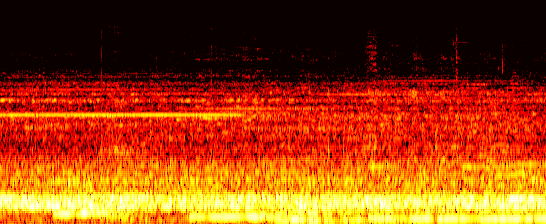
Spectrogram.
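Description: Slow, dark drone music: long low tones that slide slowly downward and settle into one held tone, over a steady hum, with echo.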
